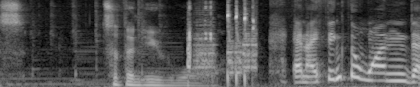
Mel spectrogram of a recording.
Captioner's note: glitch effect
